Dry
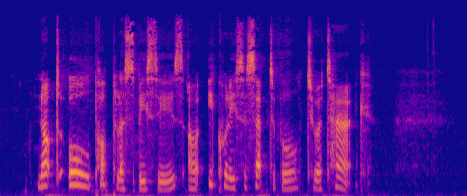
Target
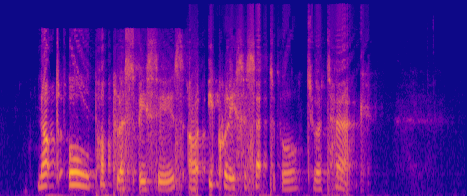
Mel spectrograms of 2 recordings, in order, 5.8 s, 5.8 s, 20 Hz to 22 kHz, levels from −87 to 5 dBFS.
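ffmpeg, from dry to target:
-filter_complex "[0:a]bass=f=250:g=0,treble=f=4000:g=-10,aecho=1:1:86|172|258:0.106|0.036|0.0122,asplit=2[s0][s1];[s1]acrusher=samples=11:mix=1:aa=0.000001:lfo=1:lforange=17.6:lforate=1,volume=0.422[s2];[s0][s2]amix=inputs=2:normalize=0,asettb=1/sr,asplit=3[s3][s4][s5];[s3]atrim=end=1.364[s6];[s4]atrim=start=1.36:end=3.19,asetpts=PTS-STARTPTS,afade=t=in:d=0.004:c=qsin,afade=t=out:st=1.826:d=0.004:c=qsin,asplit=2[s7][s8];[s8]highpass=f=720:p=1,volume=7.94,asoftclip=type=tanh:threshold=0.282[s9];[s7][s9]amix=inputs=2:normalize=0,lowpass=f=2800:p=1,volume=0.501[s10];[s5]atrim=start=3.186[s11];[s6][s10]acrossfade=d=0.004:c1=hsin:c2=qsin[s12];[s12][s11]acrossfade=d=0.004:c1=qsin:c2=hsin,volume=1.33" -ar 48000 -c:a libopus -b:a 20k

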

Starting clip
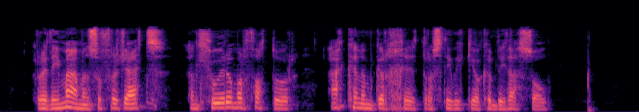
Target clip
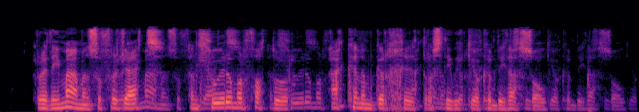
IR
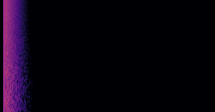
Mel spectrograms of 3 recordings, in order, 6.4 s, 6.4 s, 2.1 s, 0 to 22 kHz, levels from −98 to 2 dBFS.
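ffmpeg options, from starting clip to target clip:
-af "aecho=1:1:790|1580:0.178|0.0302,volume=0.668"

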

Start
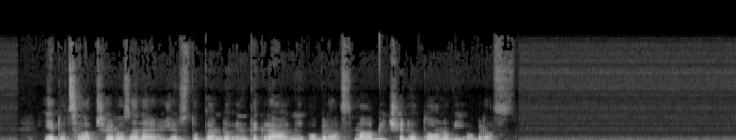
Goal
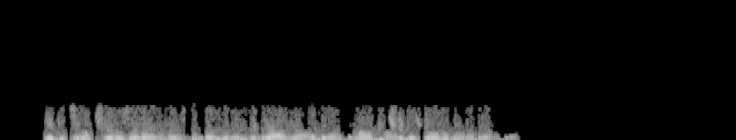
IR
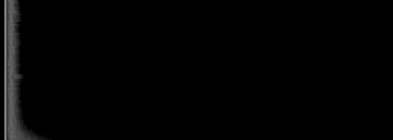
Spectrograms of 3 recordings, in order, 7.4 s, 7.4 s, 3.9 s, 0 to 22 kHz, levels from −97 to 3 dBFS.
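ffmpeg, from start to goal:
-filter_complex "[0:a]asplit=4[s0][s1][s2][s3];[s1]asetrate=33038,aresample=44100,atempo=1.33484,volume=0.178[s4];[s2]asetrate=55563,aresample=44100,atempo=0.793701,volume=0.708[s5];[s3]asetrate=58866,aresample=44100,atempo=0.749154,volume=0.224[s6];[s0][s4][s5][s6]amix=inputs=4:normalize=0,aresample=11025,acrusher=bits=5:mix=0:aa=0.000001,aresample=44100,aecho=1:1:264:0.398,afftfilt=real='re*gte(hypot(re,im),0.02)':imag='im*gte(hypot(re,im),0.02)':win_size=1024:overlap=0.75"

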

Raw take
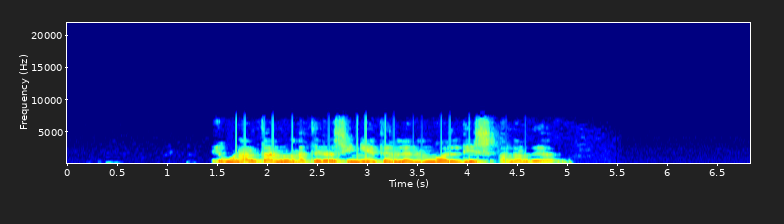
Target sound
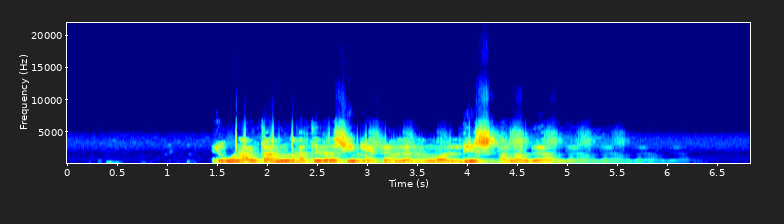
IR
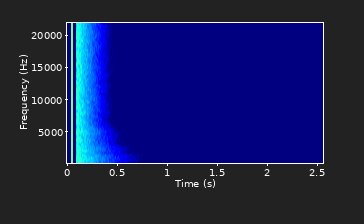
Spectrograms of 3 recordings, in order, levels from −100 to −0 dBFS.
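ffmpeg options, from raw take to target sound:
-filter_complex "[0:a]highpass=f=170:t=q:w=0.5412,highpass=f=170:t=q:w=1.307,lowpass=f=3500:t=q:w=0.5176,lowpass=f=3500:t=q:w=0.7071,lowpass=f=3500:t=q:w=1.932,afreqshift=110,aexciter=amount=7.6:drive=8.2:freq=2800,asettb=1/sr,asplit=3[s0][s1][s2];[s0]atrim=end=2.884[s3];[s1]atrim=start=2.88:end=3.92,asetpts=PTS-STARTPTS,afade=t=in:d=0.004:c=qsin,afade=t=out:st=1.036:d=0.004:c=qsin,acrossover=split=590 2600:gain=0.251 1 0.0631[s4][s5][s6];[s4][s5][s6]amix=inputs=3:normalize=0[s7];[s2]atrim=start=3.916[s8];[s3][s7]acrossfade=d=0.004:c1=hsin:c2=qsin[s9];[s9][s8]acrossfade=d=0.004:c1=qsin:c2=hsin,asplit=2[s10][s11];[s11]aecho=0:1:340|680|1020|1360:0.112|0.0539|0.0259|0.0124[s12];[s10][s12]amix=inputs=2:normalize=0,volume=1.33"

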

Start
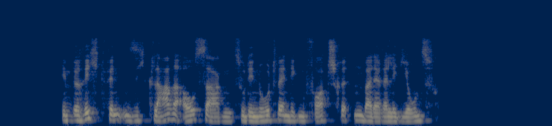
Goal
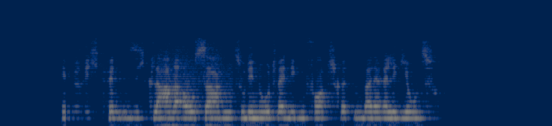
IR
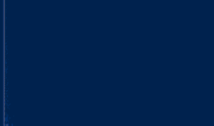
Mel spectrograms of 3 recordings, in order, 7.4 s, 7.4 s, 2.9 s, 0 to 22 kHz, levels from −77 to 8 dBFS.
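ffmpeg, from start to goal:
-filter_complex "[0:a]asettb=1/sr,asplit=3[s0][s1][s2];[s0]atrim=end=2.114[s3];[s1]atrim=start=2.11:end=3.1,asetpts=PTS-STARTPTS,afade=t=in:d=0.004:c=qsin,afade=t=out:st=0.986:d=0.004:c=qsin,aeval=exprs='val(0)+0.5*0.0106*sgn(val(0))':c=same[s4];[s2]atrim=start=3.096[s5];[s3][s4]acrossfade=d=0.004:c1=hsin:c2=qsin[s6];[s6][s5]acrossfade=d=0.004:c1=qsin:c2=hsin,acrossover=split=5100[s7][s8];[s8]acompressor=threshold=0.00126:ratio=4:attack=1:release=60[s9];[s7][s9]amix=inputs=2:normalize=0,asettb=1/sr,asplit=3[s10][s11][s12];[s10]atrim=end=4.354[s13];[s11]atrim=start=4.35:end=5.07,asetpts=PTS-STARTPTS,afade=t=in:d=0.004:c=qsin,afade=t=out:st=0.716:d=0.004:c=qsin,equalizer=f=4800:w=0.42:g=-11[s14];[s12]atrim=start=5.066[s15];[s13][s14]acrossfade=d=0.004:c1=hsin:c2=qsin[s16];[s16][s15]acrossfade=d=0.004:c1=qsin:c2=hsin,asoftclip=type=tanh:threshold=0.119,asettb=1/sr,asplit=3[s17][s18][s19];[s17]atrim=end=0.864[s20];[s18]atrim=start=0.86:end=1.37,asetpts=PTS-STARTPTS,afade=t=in:d=0.004:c=qsin,afade=t=out:st=0.506:d=0.004:c=qsin,aderivative[s21];[s19]atrim=start=1.366[s22];[s20][s21]acrossfade=d=0.004:c1=hsin:c2=qsin[s23];[s23][s22]acrossfade=d=0.004:c1=qsin:c2=hsin,aecho=1:1:60|120|180|240|300:0.15|0.0808|0.0436|0.0236|0.0127,afftfilt=real='hypot(re,im)*cos(PI*b)':imag='0':win_size=1024:overlap=0.75"

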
